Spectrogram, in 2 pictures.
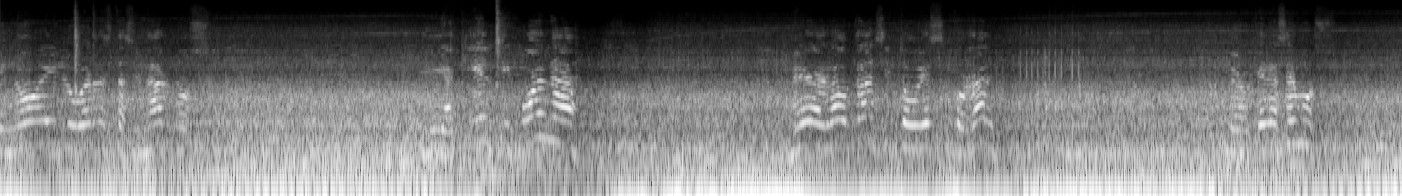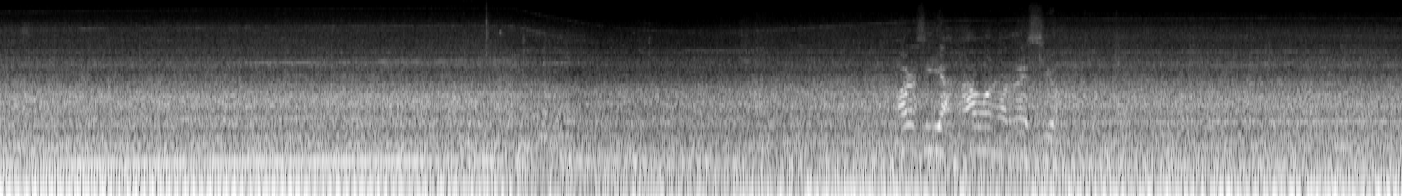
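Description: Tyres roll along a paved road with a steady rumble.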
